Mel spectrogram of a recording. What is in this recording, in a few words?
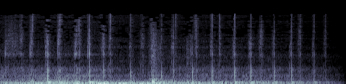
lava, liquid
